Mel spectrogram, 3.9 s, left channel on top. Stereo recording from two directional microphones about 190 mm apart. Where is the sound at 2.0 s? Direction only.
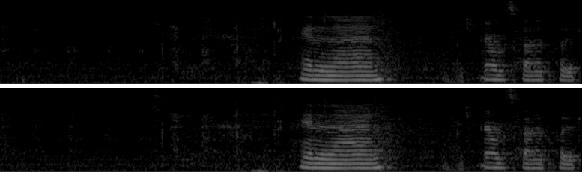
20° right (ahead or behind).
